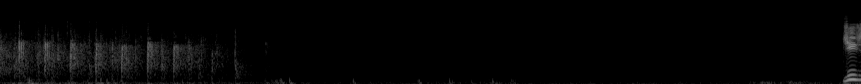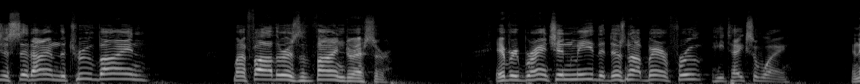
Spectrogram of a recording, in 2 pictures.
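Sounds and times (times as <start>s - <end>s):
audience clapping hands in praise: 0.0s - 3.0s
speech: 8.4s - 10.2s, 11.0s - 12.6s, 13.6s - 17.2s.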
